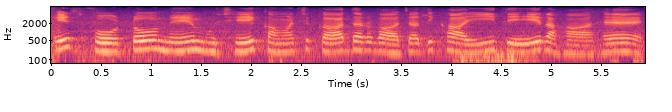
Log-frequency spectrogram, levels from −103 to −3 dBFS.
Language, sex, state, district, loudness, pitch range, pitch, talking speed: Hindi, female, Madhya Pradesh, Katni, -19 LUFS, 190-225 Hz, 200 Hz, 110 wpm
